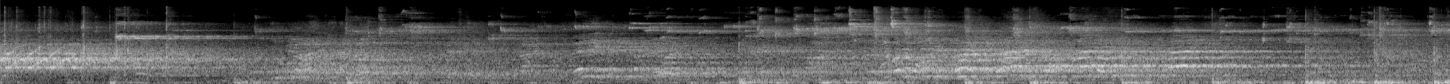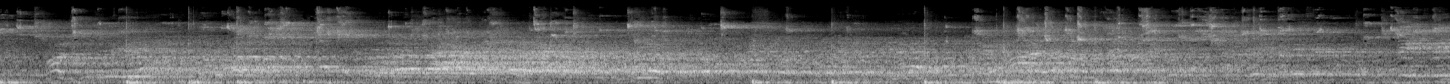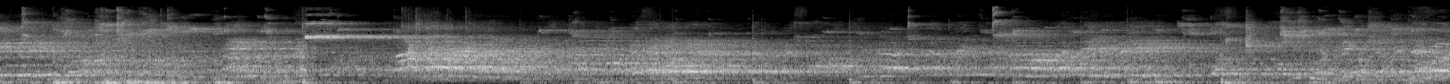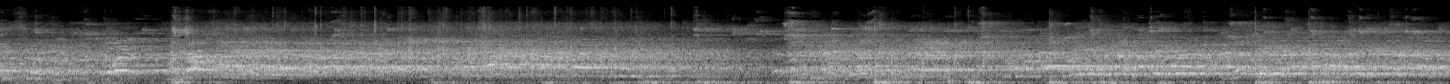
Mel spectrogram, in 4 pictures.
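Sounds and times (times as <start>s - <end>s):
echoing voices: 0.0s - 58.0s
referee whistle blast: 1.1s - 2.4s, 32.0s - 33.0s
basketball bouncing: 13.0s - 14.7s.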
